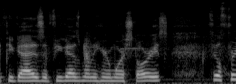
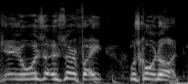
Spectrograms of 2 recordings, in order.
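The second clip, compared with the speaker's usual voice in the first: higher, quick mock adult voice asking about a fight; high quizzical teacher; 7 semitones higher, 3 dB louder, faster than usual. Teacher checking on the kids, asking in a high, quick voice. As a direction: play the nosy teacher, pitched up and fast.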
